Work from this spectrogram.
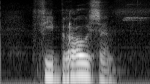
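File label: "fibrose", Dutch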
